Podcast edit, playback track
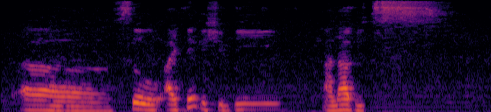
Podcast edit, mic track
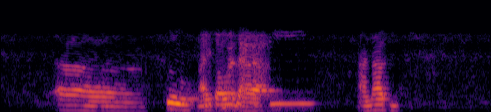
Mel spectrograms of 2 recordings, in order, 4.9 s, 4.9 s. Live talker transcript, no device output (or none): You know, someone that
